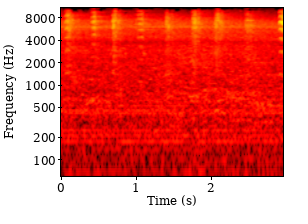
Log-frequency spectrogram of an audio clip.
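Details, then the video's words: A superb starling sings and preens in Kuala Lumpur on 17 August 2024, giving a rambling run of short, scratchy squeaks and chatters, several each second, over a steady low mechanical hum. "Superb Starling - singing"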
